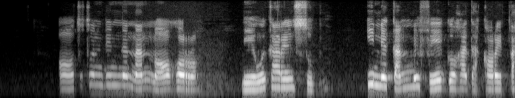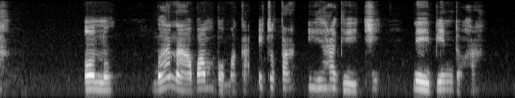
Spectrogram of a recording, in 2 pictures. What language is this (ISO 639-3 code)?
ibo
